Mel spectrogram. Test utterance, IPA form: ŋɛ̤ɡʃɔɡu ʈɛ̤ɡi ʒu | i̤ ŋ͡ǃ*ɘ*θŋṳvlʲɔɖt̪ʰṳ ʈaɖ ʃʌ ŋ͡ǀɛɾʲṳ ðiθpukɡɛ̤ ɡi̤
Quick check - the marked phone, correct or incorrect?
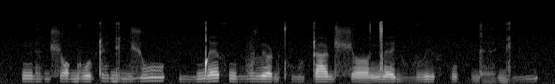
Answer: incorrect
